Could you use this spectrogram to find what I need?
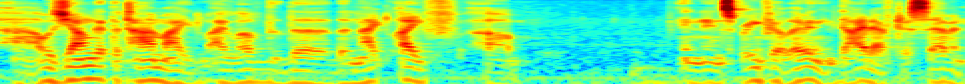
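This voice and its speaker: Delivered at a fairly quick pace with fairly even intonation, the speech has audible room echo and noticeable background noise. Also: man, very deep, low pitch for a man. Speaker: software consultant. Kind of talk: podcast interview.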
